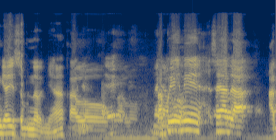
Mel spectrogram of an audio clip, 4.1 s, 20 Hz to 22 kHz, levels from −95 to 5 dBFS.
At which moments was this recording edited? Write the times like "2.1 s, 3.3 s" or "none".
1.6 s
